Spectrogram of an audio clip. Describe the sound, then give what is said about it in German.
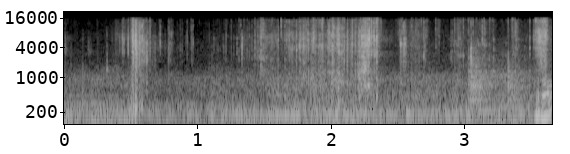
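A fortune cookie is cracked open near a microphone: a few sharp, crisp snaps spaced apart, with softer crinkling and crumbling noises filling the gaps between them, no voices. “Ich versuche ihn jetzt auch zu öffnen in der Nähe von meinem Mikrofon, damit man das Knacken vielleicht hört.”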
